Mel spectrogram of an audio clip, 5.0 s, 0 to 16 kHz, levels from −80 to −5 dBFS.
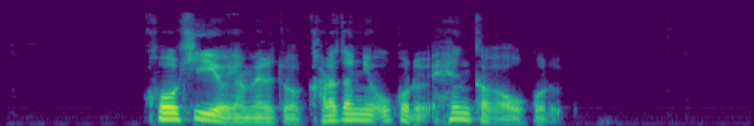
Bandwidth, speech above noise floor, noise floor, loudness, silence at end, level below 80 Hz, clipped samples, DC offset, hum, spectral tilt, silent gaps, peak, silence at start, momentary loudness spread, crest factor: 11.5 kHz; 51 dB; -72 dBFS; -22 LUFS; 1.3 s; -48 dBFS; under 0.1%; under 0.1%; none; -7 dB/octave; none; -2 dBFS; 1 s; 11 LU; 22 dB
